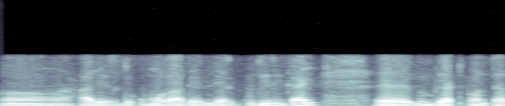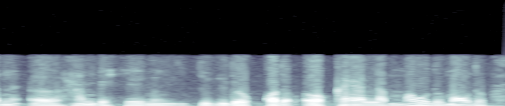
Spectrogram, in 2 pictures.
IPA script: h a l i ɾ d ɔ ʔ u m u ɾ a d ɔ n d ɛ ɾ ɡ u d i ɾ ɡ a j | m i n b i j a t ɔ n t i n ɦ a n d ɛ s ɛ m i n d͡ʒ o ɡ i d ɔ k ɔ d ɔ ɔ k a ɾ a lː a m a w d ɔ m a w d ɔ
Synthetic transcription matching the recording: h a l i ɾ d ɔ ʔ u m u ɾ a d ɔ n d ɛ ɾ ɡ u d i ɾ ɡ a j | m i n b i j a t ɔ n t a n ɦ a n d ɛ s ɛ m i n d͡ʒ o ɡ i d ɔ k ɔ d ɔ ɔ k a ɾ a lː a m a w d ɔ m a w d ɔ

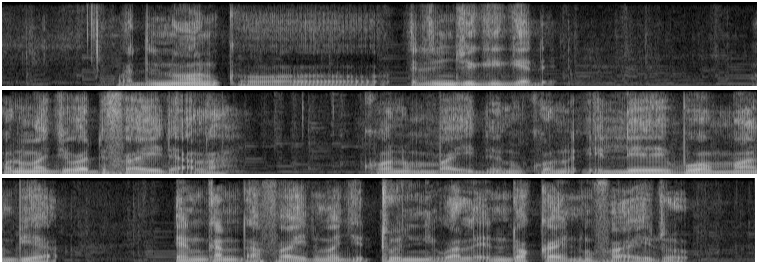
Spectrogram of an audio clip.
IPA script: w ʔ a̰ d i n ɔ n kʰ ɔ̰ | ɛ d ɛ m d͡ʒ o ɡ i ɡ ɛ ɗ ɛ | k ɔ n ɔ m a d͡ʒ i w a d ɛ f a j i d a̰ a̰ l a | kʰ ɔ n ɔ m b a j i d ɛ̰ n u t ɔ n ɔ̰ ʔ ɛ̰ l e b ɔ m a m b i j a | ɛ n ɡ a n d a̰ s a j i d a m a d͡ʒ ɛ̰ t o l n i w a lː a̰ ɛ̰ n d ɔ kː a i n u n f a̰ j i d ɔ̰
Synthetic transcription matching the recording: w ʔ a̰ d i n ɔ n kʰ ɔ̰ | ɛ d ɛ n d͡ʒ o ɡ i ɡ ɛ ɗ ɛ | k ɔ n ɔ m a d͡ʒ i w a d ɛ f a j i d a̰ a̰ l a | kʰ ɔ n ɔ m b a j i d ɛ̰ n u k ɔ n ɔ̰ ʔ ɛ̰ l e b ɔ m a m b i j a | ɛ n ɡ a n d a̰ f a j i d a m a d͡ʒ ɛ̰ t o l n i w a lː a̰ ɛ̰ n d ɔ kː a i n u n f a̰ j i d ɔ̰

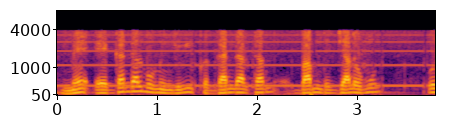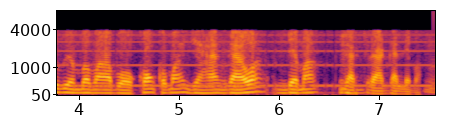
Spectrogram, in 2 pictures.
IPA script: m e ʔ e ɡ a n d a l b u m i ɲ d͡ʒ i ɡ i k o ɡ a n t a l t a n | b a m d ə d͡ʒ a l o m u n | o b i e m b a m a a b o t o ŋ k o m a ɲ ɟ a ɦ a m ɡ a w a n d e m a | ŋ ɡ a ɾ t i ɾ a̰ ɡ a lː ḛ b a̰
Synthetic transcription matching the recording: m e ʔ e ɡ a n d a l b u m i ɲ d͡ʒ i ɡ i k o ɡ a n d a l t a n | b a m d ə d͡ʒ a l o m u n | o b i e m b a m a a b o k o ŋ k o m a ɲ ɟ a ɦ a ŋ ɡ a w a n d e m a | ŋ ɡ a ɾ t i ɾ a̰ ɡ a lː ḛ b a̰

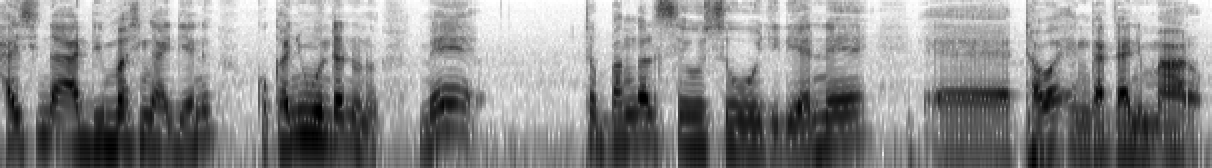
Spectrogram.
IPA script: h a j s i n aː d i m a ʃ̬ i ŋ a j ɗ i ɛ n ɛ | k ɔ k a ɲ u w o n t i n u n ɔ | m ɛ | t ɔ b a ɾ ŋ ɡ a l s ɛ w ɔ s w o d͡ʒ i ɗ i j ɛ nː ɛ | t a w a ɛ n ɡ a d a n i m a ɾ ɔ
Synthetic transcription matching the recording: h a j s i n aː d i m a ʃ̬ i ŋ a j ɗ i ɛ n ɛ | k ɔ k a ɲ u w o n t a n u n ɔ | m ɛ | t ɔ b a ŋ ɡ a l s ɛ w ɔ s w o d͡ʒ i ɗ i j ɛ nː ɛ | t a w a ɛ ŋ ɡ a d a n i m a ɾ ɔ

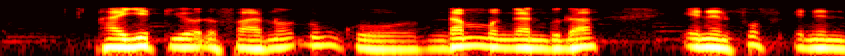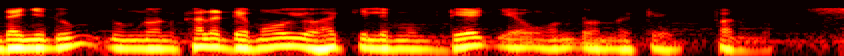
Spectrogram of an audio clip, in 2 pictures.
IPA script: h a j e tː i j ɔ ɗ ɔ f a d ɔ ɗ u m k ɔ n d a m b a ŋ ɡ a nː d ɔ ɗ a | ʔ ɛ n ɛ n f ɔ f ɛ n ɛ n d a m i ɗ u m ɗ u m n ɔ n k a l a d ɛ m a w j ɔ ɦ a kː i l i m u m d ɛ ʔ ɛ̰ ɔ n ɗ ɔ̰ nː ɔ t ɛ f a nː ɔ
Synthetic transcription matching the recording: h a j e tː i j ɔ ɗ ɔ f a n ɔ ɗ u m k ɔ n d a m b a ŋ ɡ a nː d u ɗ a | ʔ ɛ n ɛ n f ɔ f ɛ n ɛ n d a ɲ i ɗ u m ɗ u m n ɔ n k a l a d ɛ m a w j ɔ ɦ a kː i l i m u m d ɛ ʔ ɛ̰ ɔ n ɗ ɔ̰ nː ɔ t ɛ f a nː ɔ

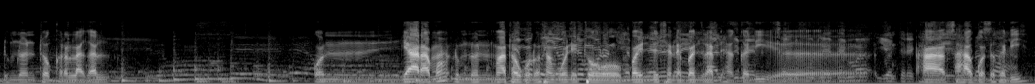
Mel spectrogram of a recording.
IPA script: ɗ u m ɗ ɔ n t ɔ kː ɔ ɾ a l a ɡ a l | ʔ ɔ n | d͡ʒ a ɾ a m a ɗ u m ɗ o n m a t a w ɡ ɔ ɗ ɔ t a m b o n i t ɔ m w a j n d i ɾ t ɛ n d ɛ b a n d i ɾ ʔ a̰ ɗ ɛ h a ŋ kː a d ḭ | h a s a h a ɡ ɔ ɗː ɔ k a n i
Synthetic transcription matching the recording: ɗ u m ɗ ɔ n t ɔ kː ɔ ɾ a l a ɡ a l | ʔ ɔ n | d͡ʒ a ɾ a m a ɗ u m ɗ ɔ n m a t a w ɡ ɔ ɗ ɔ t a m w o n i t ɔ m b a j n d i ɾ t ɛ n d ɛ b a n d i ɾ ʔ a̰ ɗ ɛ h a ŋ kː a d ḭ | h a s a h a ɡ ɔ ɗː ɔ k a d i

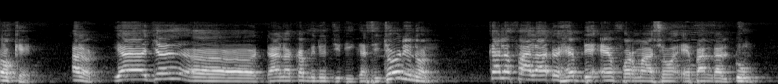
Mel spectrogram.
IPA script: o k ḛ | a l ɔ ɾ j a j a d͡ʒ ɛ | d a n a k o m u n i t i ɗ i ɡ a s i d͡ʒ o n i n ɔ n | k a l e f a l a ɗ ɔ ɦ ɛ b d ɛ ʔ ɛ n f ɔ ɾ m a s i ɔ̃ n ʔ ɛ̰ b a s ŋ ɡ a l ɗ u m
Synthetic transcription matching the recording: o k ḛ | a l ɔ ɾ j a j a d͡ʒ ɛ | d a n a k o m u n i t i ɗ i ɡ a s i d͡ʒ o n i n ɔ n | k a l a f a l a ɗ ɔ ɦ ɛ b d ɛ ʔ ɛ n f ɔ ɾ m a s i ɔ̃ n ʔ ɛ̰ b a ŋ ɡ a l ɗ u m

